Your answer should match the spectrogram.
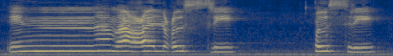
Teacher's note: اور پھر را ہے، را کے نیچے کسرہ کی حرکت ہے، 1 کاؤنٹ حرکت کو ادا کریں گے اور را کو باریک پڑھیں گے کیونکہ نیچے زیر کی حرکت ہے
